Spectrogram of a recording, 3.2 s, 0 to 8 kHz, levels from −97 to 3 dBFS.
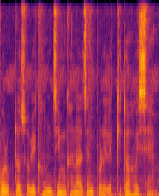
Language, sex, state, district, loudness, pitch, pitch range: Assamese, male, Assam, Kamrup Metropolitan, -20 LUFS, 115 Hz, 105-130 Hz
